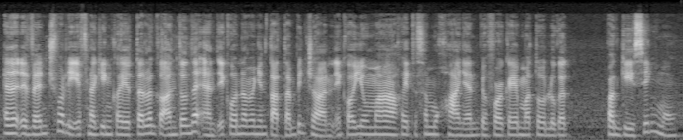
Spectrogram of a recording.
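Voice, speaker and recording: A woman's voice: sits low, fairly even intonation, rapid-fire, fairly bright tone, a little hiss or hum. A woman with a Filipino accent chatting and ranting casually while livestreaming a game, mixing English and Tagalog. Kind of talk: casual gaming stream chat.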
